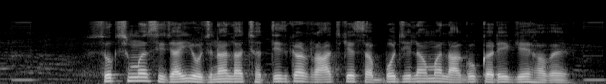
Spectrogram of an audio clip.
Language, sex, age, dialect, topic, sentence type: Chhattisgarhi, male, 18-24, Western/Budati/Khatahi, agriculture, statement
